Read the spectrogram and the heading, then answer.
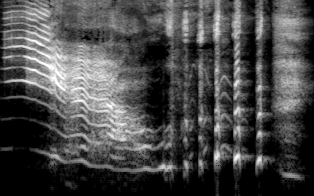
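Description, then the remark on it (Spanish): Two baby kittens meow and caterwaul in the room where a person records: one long, loud, drawn-out wail that slides downward, then a quick string of short, sharp mews ending in a brief whine. “Alejandra está siendo niñera de dos gatitos bebés que al parecer eh, están exorcizando el, el, cuarto donde Ale graba”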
